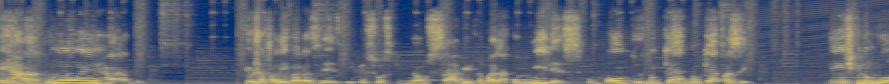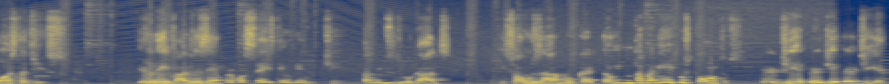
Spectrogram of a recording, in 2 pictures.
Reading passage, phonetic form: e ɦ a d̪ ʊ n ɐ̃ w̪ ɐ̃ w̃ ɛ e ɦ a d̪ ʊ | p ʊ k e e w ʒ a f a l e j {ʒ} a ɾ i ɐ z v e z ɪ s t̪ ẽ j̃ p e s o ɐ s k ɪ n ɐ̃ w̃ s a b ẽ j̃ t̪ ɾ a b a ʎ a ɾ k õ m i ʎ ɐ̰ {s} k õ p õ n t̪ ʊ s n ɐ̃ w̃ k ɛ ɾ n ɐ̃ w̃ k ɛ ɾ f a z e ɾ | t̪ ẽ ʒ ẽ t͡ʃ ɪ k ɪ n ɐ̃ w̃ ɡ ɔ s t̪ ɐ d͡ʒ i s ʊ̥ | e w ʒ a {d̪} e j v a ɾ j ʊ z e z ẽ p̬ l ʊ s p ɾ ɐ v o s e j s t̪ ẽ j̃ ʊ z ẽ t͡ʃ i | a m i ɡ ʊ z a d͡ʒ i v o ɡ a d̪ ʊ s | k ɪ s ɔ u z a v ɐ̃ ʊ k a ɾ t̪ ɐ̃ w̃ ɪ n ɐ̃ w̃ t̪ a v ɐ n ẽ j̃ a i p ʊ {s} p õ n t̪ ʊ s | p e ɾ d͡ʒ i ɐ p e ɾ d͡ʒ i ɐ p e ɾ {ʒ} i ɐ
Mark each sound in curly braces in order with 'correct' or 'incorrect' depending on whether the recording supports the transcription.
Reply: incorrect: v, correct, correct, correct, incorrect: d͡ʒ

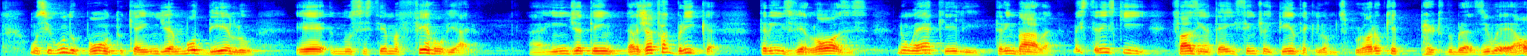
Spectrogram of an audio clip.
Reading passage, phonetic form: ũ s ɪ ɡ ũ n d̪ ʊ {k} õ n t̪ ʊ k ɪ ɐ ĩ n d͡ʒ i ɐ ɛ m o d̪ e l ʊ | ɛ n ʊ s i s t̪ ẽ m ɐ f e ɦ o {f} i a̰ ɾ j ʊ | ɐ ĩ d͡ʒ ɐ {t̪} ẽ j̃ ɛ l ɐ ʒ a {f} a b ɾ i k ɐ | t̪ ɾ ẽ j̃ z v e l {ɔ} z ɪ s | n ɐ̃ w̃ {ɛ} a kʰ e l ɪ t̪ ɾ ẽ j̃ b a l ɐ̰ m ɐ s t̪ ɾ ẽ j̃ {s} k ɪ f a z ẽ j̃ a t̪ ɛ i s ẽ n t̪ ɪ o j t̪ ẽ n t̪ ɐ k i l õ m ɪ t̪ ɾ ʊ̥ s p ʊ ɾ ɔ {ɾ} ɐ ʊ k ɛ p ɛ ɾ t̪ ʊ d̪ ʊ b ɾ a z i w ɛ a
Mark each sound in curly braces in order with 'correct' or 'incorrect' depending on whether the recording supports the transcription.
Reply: incorrect: p, incorrect: v, correct, correct, correct, correct, correct, correct

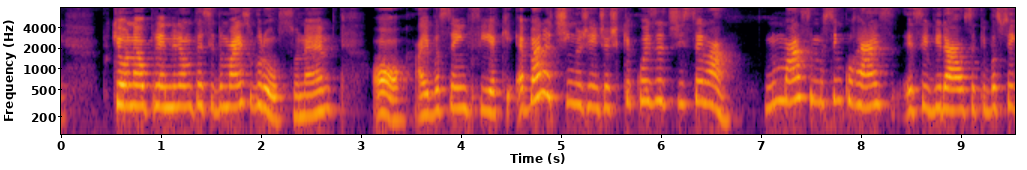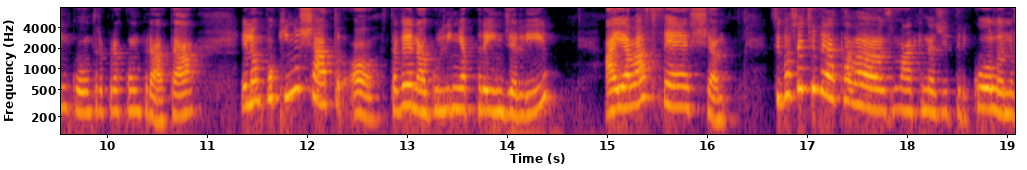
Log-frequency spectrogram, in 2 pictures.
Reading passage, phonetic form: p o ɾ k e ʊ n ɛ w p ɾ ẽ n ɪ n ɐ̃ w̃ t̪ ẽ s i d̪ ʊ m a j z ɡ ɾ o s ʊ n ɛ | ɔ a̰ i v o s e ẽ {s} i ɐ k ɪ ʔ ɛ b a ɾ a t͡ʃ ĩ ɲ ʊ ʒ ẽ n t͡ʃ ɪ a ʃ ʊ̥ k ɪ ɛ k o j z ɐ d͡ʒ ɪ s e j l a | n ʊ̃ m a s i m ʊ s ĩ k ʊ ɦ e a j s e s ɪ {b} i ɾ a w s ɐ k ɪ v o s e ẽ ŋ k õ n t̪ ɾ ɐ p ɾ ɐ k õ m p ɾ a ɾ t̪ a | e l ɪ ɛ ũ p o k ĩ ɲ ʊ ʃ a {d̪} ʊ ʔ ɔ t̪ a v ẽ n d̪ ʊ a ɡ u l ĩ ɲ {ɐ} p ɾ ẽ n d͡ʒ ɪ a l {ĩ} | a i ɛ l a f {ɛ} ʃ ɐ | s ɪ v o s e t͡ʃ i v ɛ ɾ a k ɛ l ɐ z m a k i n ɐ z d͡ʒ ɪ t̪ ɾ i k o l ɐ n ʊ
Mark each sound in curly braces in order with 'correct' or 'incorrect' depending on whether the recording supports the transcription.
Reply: incorrect: f, incorrect: v, incorrect: t̪, correct, incorrect: i, correct

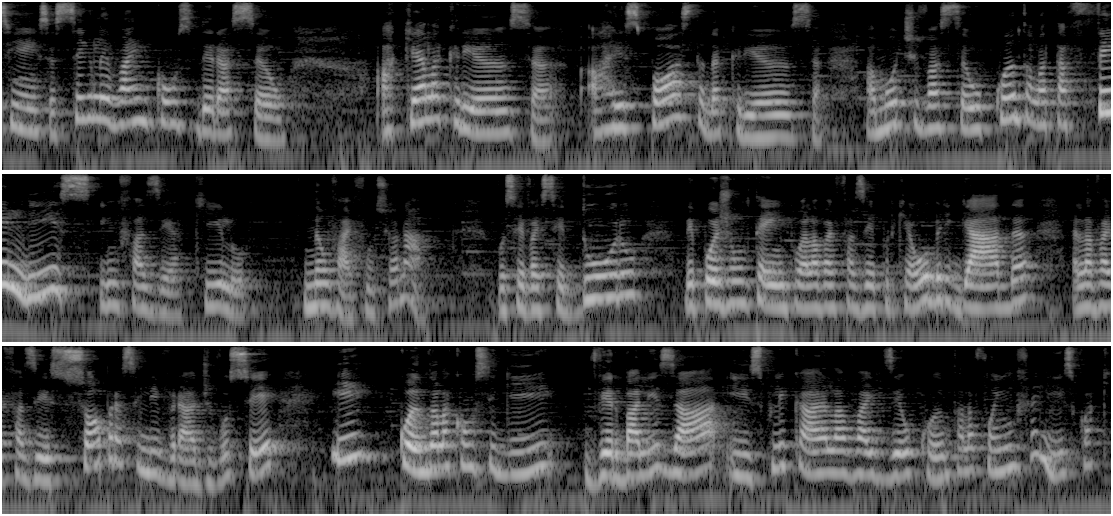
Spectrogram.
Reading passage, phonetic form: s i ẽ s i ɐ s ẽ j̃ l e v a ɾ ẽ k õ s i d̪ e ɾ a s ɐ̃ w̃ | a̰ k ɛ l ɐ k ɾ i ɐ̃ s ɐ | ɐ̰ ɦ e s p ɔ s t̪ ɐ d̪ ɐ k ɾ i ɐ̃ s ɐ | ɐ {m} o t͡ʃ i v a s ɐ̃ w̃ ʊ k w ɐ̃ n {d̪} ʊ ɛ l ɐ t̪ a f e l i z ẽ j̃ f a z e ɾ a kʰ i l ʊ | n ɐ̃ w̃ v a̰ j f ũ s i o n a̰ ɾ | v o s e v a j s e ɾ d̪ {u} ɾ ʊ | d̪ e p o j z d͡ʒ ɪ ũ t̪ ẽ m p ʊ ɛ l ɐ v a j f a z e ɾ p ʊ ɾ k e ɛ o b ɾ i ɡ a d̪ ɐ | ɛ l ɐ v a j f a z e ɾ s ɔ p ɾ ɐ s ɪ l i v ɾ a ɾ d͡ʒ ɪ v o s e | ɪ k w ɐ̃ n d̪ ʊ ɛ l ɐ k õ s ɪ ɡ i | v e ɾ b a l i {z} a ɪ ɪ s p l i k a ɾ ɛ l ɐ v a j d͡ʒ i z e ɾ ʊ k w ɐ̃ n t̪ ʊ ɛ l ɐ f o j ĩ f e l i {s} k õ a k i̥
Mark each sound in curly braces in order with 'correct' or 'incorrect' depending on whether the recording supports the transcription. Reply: correct, incorrect: t̪, correct, correct, correct

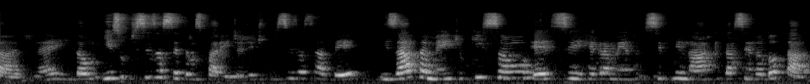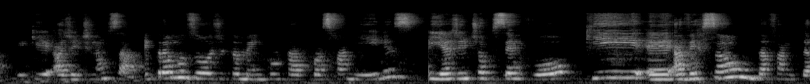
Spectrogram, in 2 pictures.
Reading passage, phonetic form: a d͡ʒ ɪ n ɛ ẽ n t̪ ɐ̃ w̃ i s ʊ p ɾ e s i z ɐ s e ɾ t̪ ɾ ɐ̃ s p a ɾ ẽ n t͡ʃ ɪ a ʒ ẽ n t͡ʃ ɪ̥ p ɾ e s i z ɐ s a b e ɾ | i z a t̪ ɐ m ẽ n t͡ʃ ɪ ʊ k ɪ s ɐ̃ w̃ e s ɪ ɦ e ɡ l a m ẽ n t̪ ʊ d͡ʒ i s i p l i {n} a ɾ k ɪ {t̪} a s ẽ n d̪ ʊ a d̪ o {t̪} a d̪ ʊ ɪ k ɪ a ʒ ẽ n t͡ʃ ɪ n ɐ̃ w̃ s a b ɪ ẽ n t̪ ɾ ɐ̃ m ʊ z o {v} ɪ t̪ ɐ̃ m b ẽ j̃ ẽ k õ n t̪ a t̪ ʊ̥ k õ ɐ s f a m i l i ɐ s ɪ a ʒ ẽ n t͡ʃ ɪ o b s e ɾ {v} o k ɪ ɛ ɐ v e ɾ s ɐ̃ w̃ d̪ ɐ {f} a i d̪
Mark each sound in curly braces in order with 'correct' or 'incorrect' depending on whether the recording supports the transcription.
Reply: correct, correct, correct, incorrect: ʒ, correct, correct

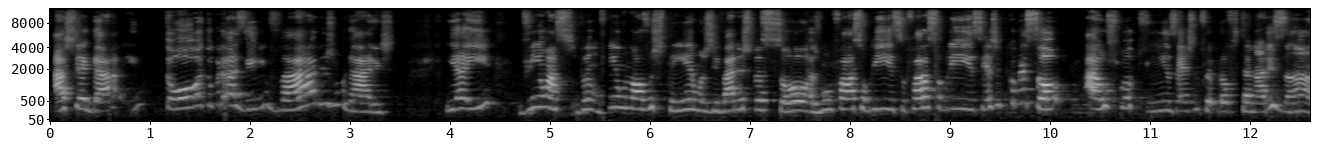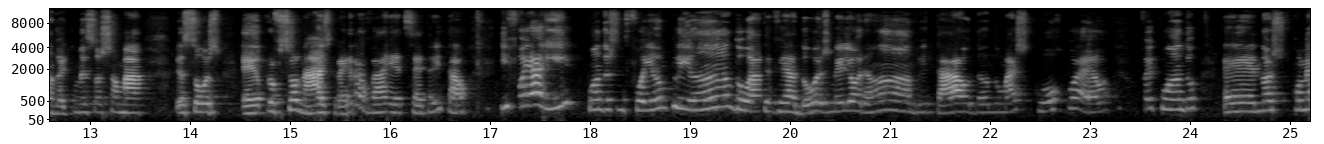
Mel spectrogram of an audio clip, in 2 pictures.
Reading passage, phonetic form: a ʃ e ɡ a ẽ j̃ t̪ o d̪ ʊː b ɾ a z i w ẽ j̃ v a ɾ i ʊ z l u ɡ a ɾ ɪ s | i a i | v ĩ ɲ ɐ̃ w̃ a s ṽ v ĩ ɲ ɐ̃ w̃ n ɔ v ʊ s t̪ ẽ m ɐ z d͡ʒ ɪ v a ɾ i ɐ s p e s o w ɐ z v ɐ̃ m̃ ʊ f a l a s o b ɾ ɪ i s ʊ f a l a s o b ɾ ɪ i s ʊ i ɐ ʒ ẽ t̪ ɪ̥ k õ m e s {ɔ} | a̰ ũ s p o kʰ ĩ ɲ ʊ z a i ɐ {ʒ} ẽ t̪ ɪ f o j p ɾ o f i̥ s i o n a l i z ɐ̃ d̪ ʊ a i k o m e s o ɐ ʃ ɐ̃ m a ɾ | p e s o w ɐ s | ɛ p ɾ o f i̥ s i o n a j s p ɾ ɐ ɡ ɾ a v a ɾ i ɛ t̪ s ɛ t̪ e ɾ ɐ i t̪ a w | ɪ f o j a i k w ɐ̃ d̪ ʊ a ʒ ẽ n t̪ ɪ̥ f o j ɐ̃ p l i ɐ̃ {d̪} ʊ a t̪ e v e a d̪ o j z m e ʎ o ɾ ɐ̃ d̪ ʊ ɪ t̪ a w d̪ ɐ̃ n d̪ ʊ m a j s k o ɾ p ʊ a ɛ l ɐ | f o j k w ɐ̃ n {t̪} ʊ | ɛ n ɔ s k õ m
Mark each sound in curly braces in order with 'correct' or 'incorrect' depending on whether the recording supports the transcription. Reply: incorrect: o, correct, correct, incorrect: d̪

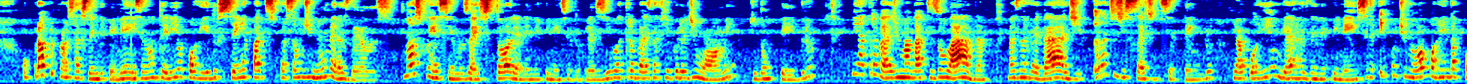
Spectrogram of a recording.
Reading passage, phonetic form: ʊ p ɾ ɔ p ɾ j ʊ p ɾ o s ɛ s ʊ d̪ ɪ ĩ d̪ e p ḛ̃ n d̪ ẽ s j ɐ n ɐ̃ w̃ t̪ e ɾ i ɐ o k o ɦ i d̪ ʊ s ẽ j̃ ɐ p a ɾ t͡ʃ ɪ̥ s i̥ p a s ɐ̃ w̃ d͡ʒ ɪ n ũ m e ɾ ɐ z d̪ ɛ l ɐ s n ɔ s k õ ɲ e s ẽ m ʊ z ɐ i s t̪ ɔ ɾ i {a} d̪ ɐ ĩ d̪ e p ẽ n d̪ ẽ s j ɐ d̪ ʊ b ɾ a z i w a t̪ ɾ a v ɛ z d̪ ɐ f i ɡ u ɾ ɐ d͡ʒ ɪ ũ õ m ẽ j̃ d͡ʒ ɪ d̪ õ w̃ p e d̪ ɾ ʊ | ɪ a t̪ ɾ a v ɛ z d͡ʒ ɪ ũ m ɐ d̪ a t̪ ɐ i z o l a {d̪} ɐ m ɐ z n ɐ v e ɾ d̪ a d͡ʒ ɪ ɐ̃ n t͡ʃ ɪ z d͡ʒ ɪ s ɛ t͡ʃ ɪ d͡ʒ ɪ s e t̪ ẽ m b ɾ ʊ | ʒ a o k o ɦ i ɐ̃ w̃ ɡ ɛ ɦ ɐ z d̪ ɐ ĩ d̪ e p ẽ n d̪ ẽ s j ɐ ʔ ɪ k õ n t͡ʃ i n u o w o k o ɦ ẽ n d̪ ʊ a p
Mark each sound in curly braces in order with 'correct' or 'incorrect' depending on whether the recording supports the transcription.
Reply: incorrect: ɐ, correct

